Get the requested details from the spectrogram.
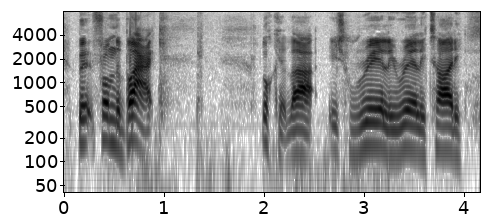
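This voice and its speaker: A man speaks with an English accent and a fairly high pitch. His pitch varies in an ordinary way, and the sound is dry and close with no echo. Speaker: motorcycle reviewer. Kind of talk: product review. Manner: fast; animated.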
